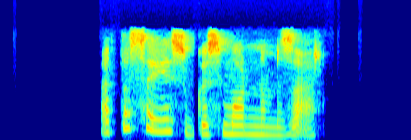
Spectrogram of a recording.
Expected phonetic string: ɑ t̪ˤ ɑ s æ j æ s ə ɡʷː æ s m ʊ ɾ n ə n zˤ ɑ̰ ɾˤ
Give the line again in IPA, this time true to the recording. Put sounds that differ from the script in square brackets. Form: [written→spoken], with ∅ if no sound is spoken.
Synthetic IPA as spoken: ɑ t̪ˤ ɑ s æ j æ s ə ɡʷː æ s m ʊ ɾ n ə [n→m] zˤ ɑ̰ ɾˤ

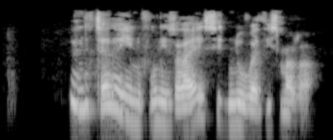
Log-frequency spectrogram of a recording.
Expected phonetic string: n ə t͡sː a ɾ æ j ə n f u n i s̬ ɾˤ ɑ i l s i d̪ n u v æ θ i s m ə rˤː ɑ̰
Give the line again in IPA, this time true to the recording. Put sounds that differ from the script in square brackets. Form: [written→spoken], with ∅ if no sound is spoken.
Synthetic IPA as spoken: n ə t͡sː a ɾ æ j ə n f u n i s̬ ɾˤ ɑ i l s i d̪ n u v æ θ i s m ə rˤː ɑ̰

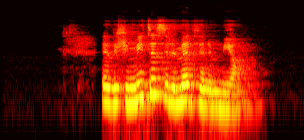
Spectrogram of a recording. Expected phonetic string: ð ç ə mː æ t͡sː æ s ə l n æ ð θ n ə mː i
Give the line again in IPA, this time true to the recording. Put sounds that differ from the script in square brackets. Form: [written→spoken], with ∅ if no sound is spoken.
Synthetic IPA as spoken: ð ç ə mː [æ→i] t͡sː æ s ə l [n→m] æ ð θ n ə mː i

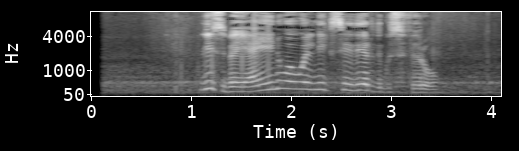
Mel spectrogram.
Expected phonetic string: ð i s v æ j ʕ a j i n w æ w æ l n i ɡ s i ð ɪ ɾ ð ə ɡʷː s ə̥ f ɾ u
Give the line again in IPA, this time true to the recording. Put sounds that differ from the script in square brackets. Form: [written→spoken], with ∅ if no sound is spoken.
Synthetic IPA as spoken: ð i s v æ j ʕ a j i n w æ w æ l n i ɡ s i ð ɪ ɾ ð ə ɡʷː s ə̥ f ɾ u

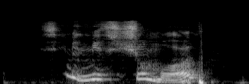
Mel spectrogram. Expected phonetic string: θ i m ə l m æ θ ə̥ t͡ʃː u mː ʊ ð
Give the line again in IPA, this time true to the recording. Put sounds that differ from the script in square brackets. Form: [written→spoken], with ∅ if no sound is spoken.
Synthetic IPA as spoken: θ i m ə l m [æ→i] θ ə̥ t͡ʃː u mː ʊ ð

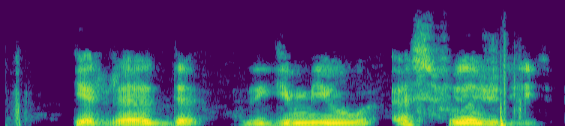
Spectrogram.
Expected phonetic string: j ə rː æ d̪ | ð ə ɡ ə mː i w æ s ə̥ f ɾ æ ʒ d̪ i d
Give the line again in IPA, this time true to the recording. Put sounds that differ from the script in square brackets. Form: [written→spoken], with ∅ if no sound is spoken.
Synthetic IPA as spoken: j ə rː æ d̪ | ð ə ɡ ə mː i w æ s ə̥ f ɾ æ ʒ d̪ i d

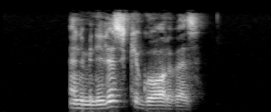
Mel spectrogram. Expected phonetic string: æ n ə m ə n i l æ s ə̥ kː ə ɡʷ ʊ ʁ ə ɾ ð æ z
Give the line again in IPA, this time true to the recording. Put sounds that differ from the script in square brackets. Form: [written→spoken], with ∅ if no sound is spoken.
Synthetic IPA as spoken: æ n ə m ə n i l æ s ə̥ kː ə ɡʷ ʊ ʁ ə ɾ [ð→v] æ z

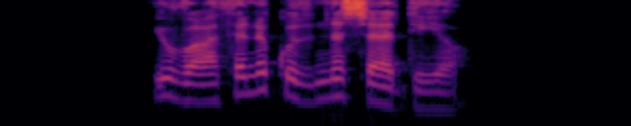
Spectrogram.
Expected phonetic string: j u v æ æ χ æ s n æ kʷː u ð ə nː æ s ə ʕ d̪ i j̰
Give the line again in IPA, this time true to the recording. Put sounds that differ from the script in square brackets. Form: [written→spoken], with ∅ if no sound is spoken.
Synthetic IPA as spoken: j u v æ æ [χ→θ] æ [s→∅] n æ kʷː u ð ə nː æ s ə ʕ d̪ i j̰

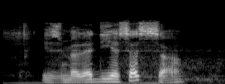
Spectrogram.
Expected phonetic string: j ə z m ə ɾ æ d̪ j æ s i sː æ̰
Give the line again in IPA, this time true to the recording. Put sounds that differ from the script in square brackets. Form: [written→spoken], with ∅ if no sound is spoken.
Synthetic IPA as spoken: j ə z m ə ɾ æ d̪ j æ s [i→æ] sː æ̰

